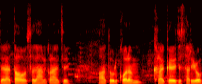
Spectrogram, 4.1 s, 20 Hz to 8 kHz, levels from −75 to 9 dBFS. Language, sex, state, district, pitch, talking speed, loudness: Garhwali, male, Uttarakhand, Tehri Garhwal, 95 Hz, 180 wpm, -23 LUFS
